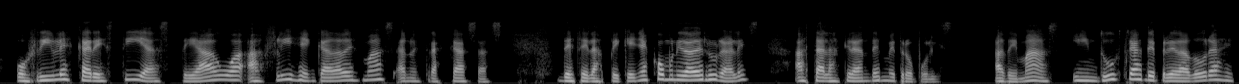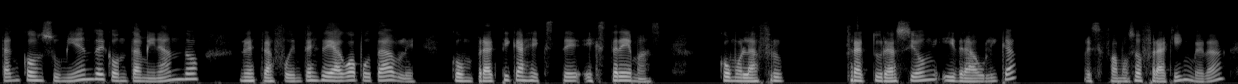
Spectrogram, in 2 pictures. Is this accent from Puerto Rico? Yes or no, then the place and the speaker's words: yes; Puerto Rico; como sociedad puertorriqueña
